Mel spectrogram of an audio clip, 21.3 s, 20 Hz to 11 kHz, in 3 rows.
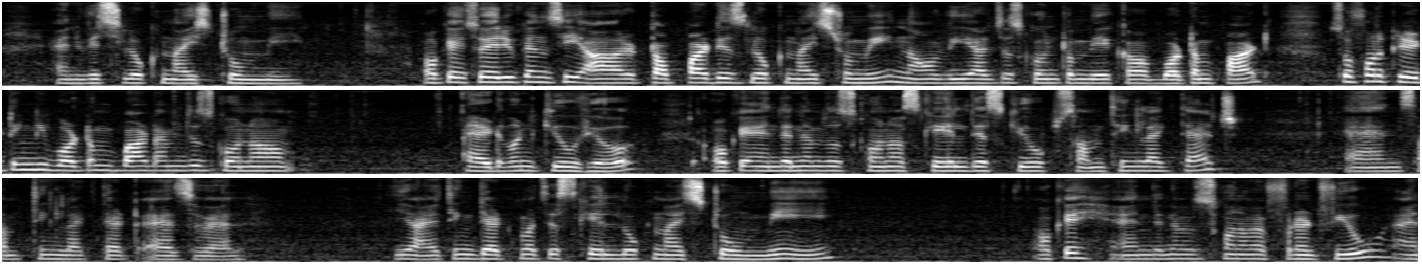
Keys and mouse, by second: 1.7 shift+middle drag, 2.2 middle click, 4.9 shift+middle click, 6.4 middle click, 8.8 shift+a, 12.1-13.6 drag, 13.8-14.2 middle drag, 14.7-16.1 drag, 16.3-17.3 middle drag, 18.0-19.3 drag, 20.5 shift+drag.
